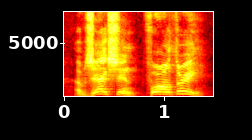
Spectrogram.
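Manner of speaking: high-pitched mock lawyer objection; courtroom objection. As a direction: pipe up with a high, acted objection.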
